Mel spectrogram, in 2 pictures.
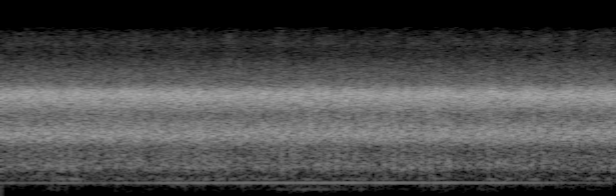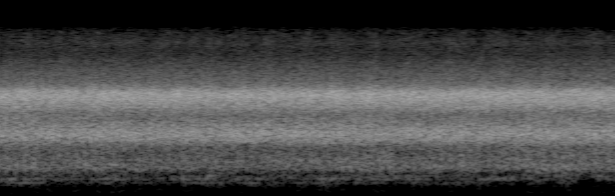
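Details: Frogs in chorus on a quiet countryside night: a dense, unbroken trilling drone where individual callers blur together, steady in loudness throughout, with a faint low hum in the opening seconds.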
